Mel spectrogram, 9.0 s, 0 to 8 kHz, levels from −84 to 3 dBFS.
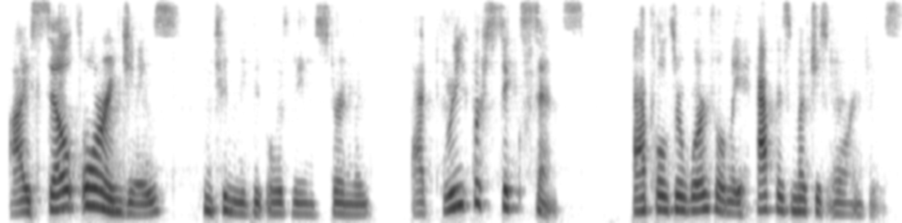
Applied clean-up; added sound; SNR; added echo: neural mask model DeepFilterNet 3.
